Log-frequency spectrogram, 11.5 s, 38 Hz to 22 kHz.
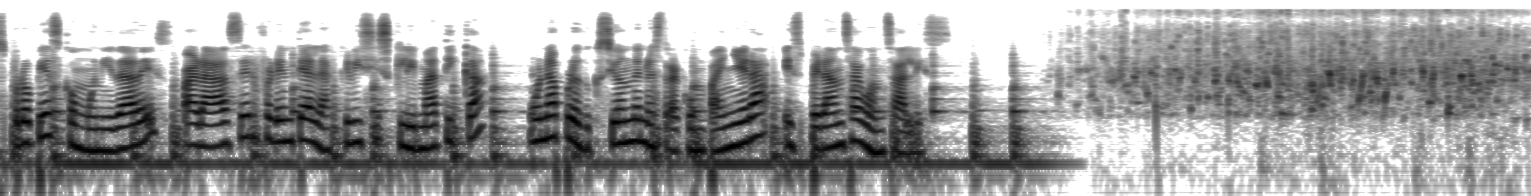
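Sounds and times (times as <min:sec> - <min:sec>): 
speech: 0:00.0 - 0:07.2
water trickling and babbling: 0:07.8 - 0:11.4.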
